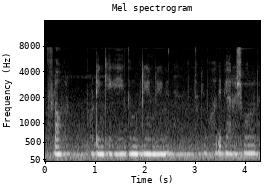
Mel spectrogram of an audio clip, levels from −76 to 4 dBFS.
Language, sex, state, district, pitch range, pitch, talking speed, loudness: Hindi, female, Madhya Pradesh, Bhopal, 190-200 Hz, 195 Hz, 220 wpm, -12 LUFS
